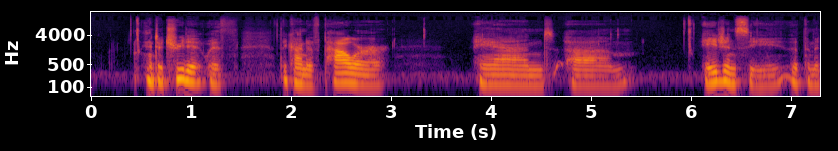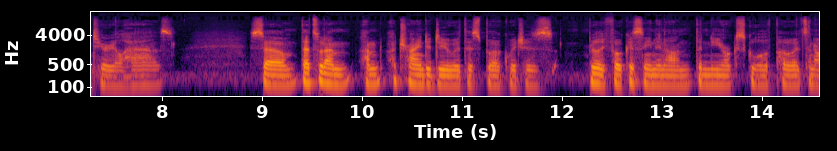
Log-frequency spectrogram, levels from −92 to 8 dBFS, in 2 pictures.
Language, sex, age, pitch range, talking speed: English, male, 20-39, 115-145 Hz, 165 wpm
